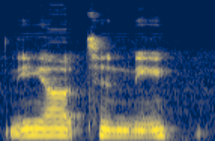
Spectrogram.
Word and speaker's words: neoteny: Neoteny. I have to pronounce my T's. I always leave them out. It's neoteny.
